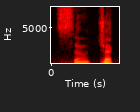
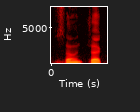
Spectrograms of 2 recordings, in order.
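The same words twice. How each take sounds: First: The voice sounds brighter with more treble. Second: The voice sounds nasal and muffled. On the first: The speaker calls it right. "iangat po natin itong treble or tweeter" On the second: The speaker calls it wrong. "medyo ngongo po"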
